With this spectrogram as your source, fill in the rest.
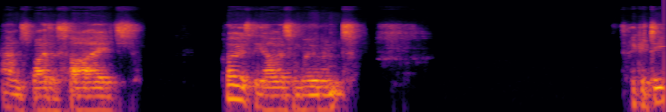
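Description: A man speaks calmly through a microphone on an online call, in short phrases with pauses.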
